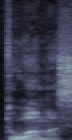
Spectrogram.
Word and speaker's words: Tuomas: about yourself oh yeah sure um so I'm duomas if you want to pronounce it correctly nobody can so I go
